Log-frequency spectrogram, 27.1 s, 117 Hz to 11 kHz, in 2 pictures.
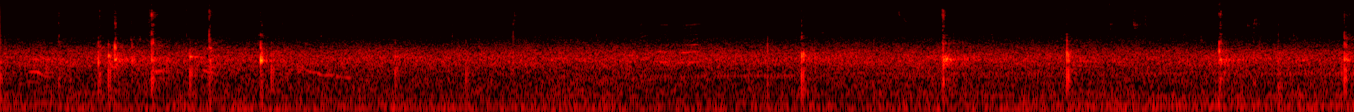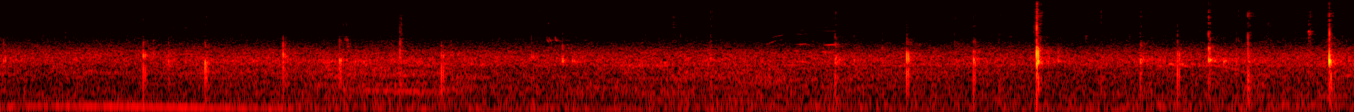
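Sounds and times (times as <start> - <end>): paddles popping pickleball: 0.4 - 5.7, 7.7 - 18.2, 18.8 - 19.4, 21.6 - 27.0.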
